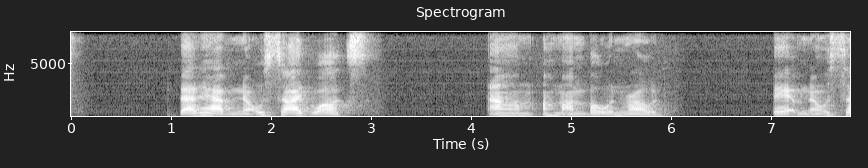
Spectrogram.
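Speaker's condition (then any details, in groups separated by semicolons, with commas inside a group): Multiple sclerosis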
